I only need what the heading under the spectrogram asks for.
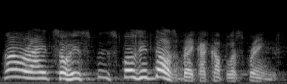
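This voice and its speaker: A man's voice: extremely high pitch, sing-song, quick pace. An actor playing an effusive furniture salesman with a Yiddish-inflected accent and jokey, mangled phrases, in 1940s radio comedy style. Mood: indulgent flattery. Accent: Yiddish-inflected English. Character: effusive, malaprop-prone furniture store salesman, an old friend. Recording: muffled old radio, studio audience.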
